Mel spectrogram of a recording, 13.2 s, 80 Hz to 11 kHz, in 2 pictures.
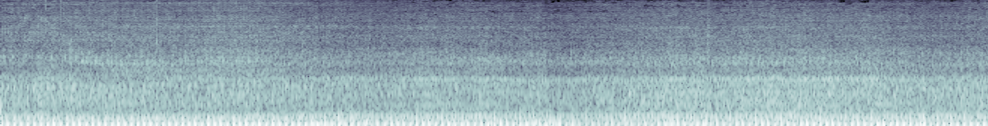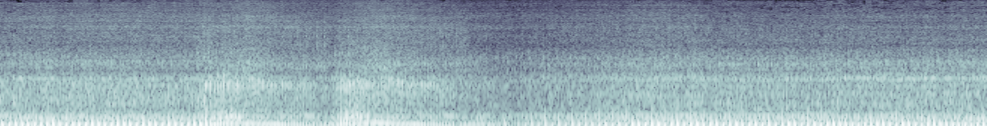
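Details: Stored Honda Rebel 250 Special (MC13-1103) start-up check: steady, even low thrum at idle with two quick throttle blips near the end, settling straight back with no knocks or ticks; normal idle, no abnormal engine noise.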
